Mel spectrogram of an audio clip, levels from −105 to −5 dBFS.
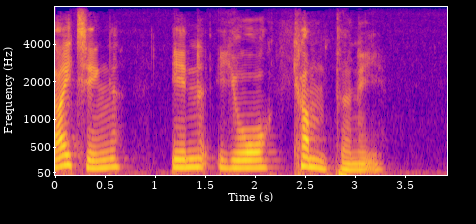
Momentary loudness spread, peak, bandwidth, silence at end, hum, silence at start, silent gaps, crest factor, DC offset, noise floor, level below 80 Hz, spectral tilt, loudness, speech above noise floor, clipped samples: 14 LU; 0 dBFS; 8 kHz; 0.65 s; none; 0 s; none; 18 dB; under 0.1%; -53 dBFS; -40 dBFS; -6.5 dB/octave; -18 LUFS; 37 dB; under 0.1%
